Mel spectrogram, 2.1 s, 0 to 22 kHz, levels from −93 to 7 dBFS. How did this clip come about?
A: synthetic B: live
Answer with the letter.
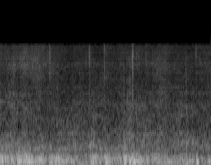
A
